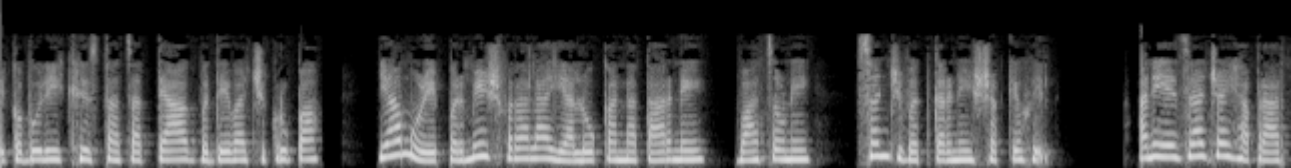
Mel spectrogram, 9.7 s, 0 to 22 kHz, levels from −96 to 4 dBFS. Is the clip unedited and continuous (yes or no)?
yes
